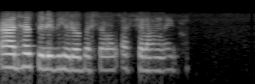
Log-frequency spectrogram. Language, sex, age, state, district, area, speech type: Kashmiri, female, 18-30, Jammu and Kashmir, Shopian, rural, conversation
